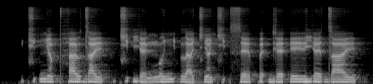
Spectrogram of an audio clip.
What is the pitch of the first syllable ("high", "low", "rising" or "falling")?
high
